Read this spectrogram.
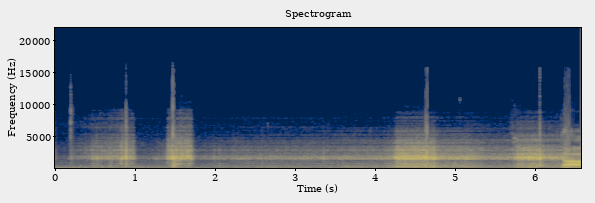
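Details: Philco Predicta pedestal TV after recap, first test run with speaker reconnected to correct pins: thin tinny voice-like sound from the speaker with warbling tone at end, earlier gurgling gone; audio output working.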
